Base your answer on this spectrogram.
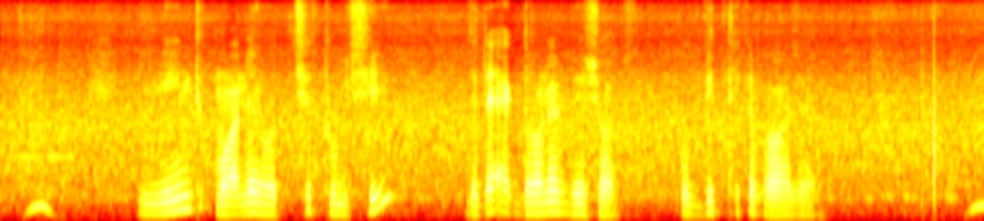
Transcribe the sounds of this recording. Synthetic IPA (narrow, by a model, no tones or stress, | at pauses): miɳʈmaneɦotːɕʰet̪ulʃi | d͡ʑeʈaɛk̚d̪ʱɔɾoneɾbʱeʃɔt | ud̪̚bʱid̪̚t̪ʰekepaoa̰d͡ʑa̰e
